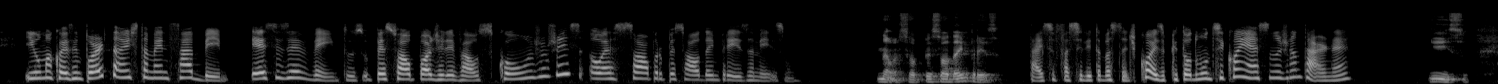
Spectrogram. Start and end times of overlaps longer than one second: none

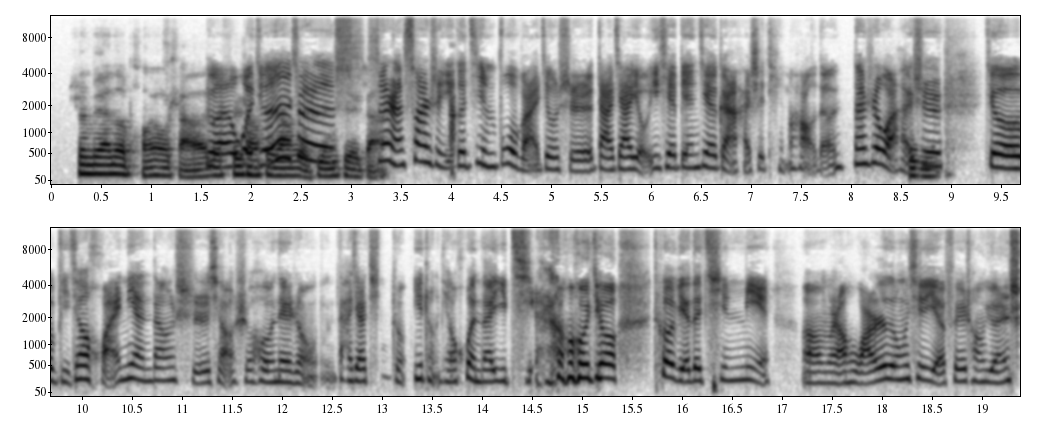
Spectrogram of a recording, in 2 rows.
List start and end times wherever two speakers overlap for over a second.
1.6-3.4

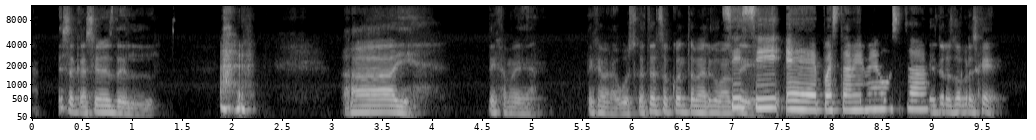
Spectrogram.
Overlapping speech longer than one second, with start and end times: none

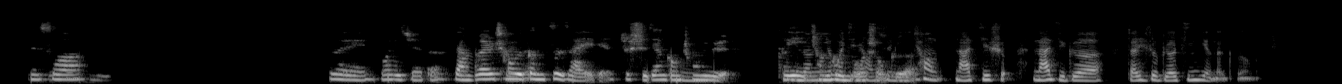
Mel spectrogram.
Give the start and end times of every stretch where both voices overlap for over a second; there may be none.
7.9-9.2

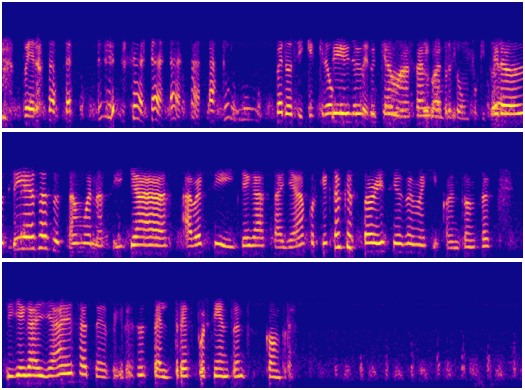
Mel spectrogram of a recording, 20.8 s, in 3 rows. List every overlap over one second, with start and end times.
4.4-6.1

